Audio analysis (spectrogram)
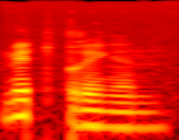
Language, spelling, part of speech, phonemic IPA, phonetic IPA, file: German, mitbringen, verb, /ˈmɪtˌbʁɪŋən/, [ˈmɪtʰˌbʁɪŋn̩], De-mitbringen.ogg
- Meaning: 1. to bring (along, with), to accompany 2. to bring (something, especially as a gift) 3. to continue to have (during a transition)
